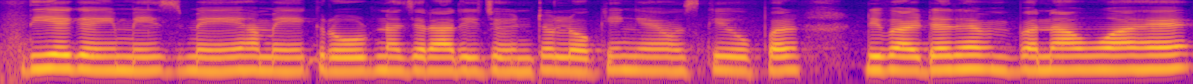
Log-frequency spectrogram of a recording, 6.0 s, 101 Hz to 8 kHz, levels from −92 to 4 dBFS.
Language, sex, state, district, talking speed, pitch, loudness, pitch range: Hindi, female, Uttar Pradesh, Muzaffarnagar, 220 wpm, 210 Hz, -16 LUFS, 205-215 Hz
